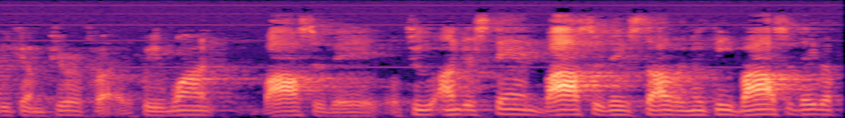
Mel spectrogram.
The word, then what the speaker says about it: Vasudeva: Vasudeva is Krishna, becomes a long A, his father is Vasudeva.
